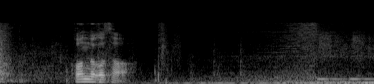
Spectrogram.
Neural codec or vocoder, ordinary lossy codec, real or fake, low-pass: none; MP3, 32 kbps; real; 7.2 kHz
